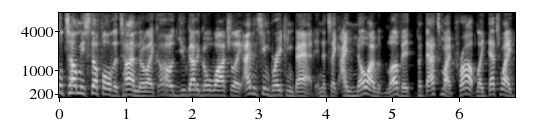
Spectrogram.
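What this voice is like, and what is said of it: Usual voice. Nothing is said of it.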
